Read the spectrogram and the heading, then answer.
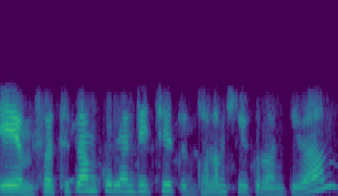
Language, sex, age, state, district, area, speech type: Sanskrit, female, 18-30, Karnataka, Bellary, urban, conversation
